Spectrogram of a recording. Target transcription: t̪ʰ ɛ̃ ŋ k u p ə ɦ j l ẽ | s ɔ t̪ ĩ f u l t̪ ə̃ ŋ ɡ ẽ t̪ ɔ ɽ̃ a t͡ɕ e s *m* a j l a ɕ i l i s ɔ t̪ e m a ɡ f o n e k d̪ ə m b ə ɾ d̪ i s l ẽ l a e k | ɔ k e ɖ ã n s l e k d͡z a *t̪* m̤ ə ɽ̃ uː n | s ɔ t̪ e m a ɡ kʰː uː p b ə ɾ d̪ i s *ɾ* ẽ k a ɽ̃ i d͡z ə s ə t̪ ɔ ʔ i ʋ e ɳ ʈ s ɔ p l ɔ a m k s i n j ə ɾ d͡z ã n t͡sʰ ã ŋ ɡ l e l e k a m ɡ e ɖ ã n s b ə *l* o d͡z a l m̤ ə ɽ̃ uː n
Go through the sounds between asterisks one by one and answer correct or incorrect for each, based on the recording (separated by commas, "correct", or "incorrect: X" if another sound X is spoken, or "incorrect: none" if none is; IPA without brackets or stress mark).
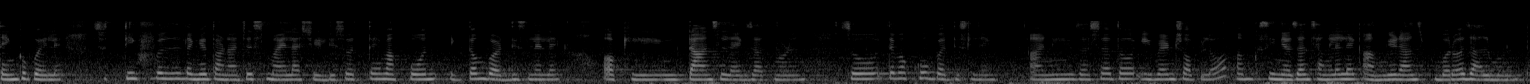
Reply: correct, correct, incorrect: l, incorrect: ɾ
